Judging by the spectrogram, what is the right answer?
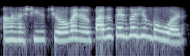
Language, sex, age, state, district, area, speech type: Kashmiri, female, 18-30, Jammu and Kashmir, Shopian, rural, conversation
